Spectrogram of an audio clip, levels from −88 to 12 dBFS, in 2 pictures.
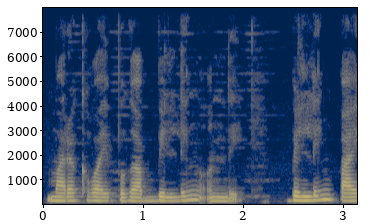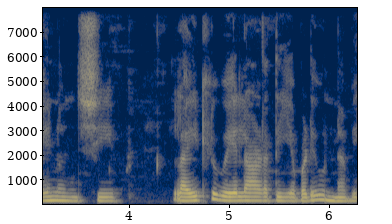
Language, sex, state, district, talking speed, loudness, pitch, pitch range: Telugu, female, Telangana, Hyderabad, 75 wpm, -18 LUFS, 155 Hz, 150-160 Hz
